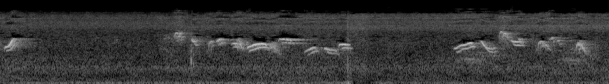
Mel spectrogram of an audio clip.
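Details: An orange-headed thrush in its natural habitat, a bird said to sound drunk, sings two phrases of warbled slurred whistles, the first after a soft opening note, amid a constant insect buzz.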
